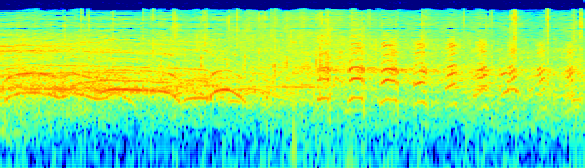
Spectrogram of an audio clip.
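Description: A person's high-pitched giggling: a drawn-out, wavering squeal for about two seconds, then a quick run of short laughs at about three a second.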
